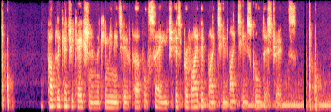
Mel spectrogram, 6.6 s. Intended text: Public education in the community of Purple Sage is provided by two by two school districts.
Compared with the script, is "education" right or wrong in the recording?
right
